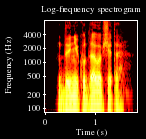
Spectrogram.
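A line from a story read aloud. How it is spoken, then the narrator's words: Plain. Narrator (Russian): ответил Пирсон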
